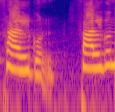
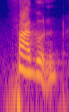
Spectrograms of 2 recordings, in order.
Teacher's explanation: তাহলে ফাল্গুন থেকে যখন ফাগুন হচ্ছে, কোন জিনিসটা লোপ পাচ্ছে? লটা লোপ পাচ্ছে। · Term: অন্তর্হতি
